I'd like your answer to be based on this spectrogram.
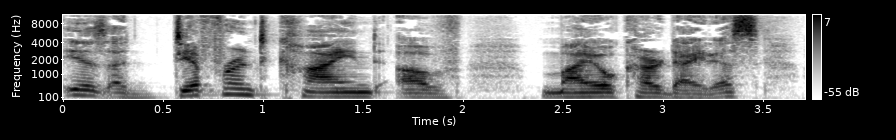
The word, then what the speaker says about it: myocarditis: All right, another texter writes about a giant cell, and I'm not going to say it right, myocarditis? – Myocarditis, yeah, that's not common.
